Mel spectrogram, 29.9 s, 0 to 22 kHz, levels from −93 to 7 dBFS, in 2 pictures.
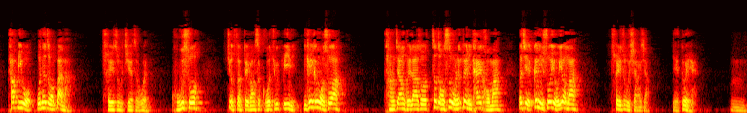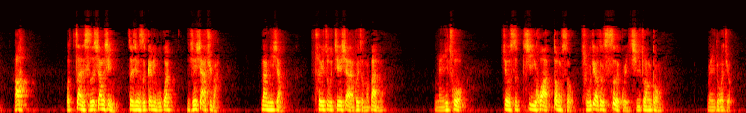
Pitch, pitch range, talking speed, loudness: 130 Hz, 115-150 Hz, 235 characters per minute, -20 LUFS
